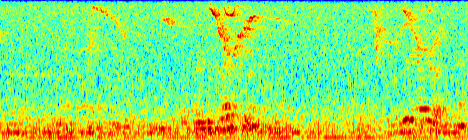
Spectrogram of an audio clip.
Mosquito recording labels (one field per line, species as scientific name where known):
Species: Anopheles gambiae s.s.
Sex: female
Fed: unfed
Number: one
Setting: insect culture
